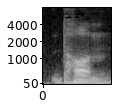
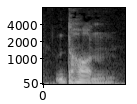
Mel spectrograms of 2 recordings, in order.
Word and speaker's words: ধন: অর্থে যখন আমরা বলি ধন সেটি ধন থাকবে ওকারের মত উচ্চারিত হবে না ধন এটি ব্যতিক্রম তবে এসব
